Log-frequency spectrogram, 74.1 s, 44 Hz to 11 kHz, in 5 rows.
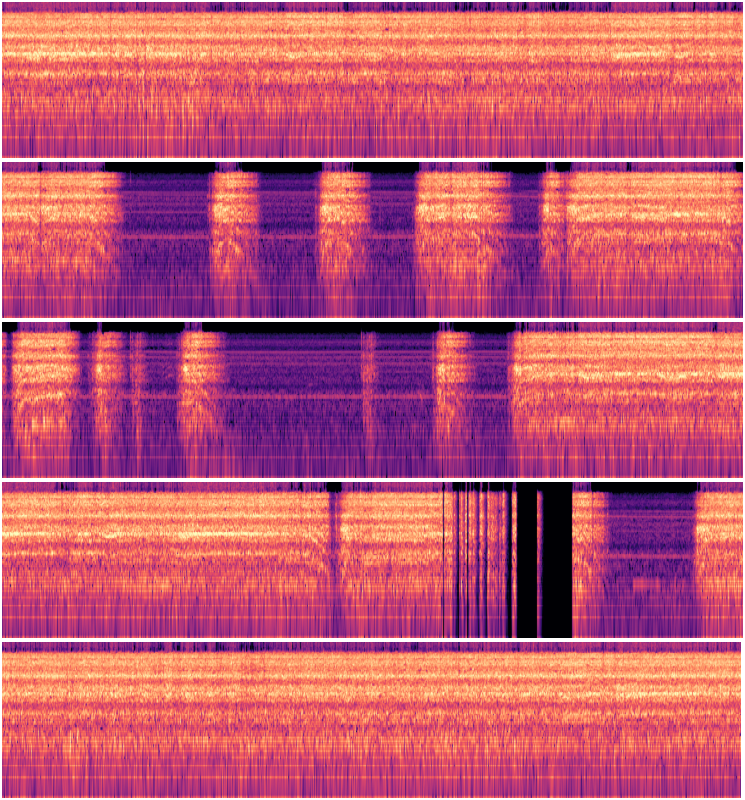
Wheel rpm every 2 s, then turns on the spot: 220, 230, 230, 230, 230, 230, 230, 200, 40, 20, 30, 80, 60, 180, 170, 80, 20, 0, 0, 20, 190, 230, 230, 230, 230, 150, 220, 230, 40, 130, 230, 230, 240, 230, 230, 230, 230.
none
